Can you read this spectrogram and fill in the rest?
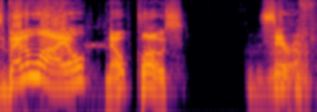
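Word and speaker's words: Sarif: Saf. It's been a while. Nope, close. Seraph, like in Black Ops 3.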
